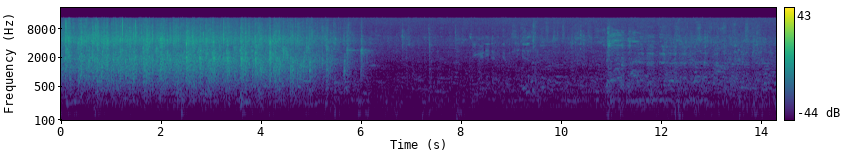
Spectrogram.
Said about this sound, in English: If we could give him another round of applause.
